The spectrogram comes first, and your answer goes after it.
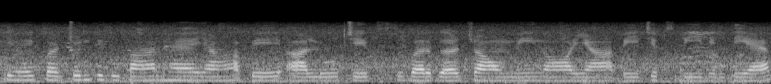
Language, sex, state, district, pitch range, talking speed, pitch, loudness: Hindi, female, Rajasthan, Bikaner, 170-190 Hz, 150 wpm, 180 Hz, -17 LUFS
